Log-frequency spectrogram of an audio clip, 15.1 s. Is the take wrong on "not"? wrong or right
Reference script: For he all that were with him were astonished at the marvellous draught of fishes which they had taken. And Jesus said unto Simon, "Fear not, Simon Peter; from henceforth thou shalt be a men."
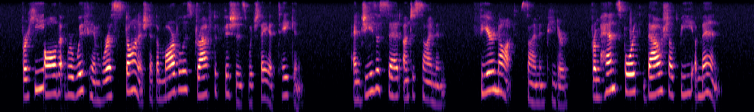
right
